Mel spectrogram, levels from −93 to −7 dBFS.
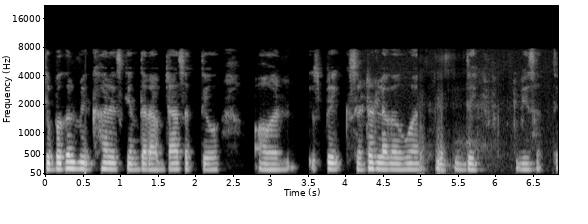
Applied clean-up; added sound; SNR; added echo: neural separator model SepFormer DNS4.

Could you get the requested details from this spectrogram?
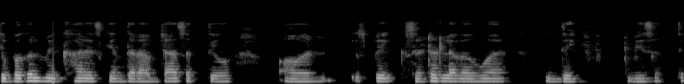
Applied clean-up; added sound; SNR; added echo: none; none; none; none.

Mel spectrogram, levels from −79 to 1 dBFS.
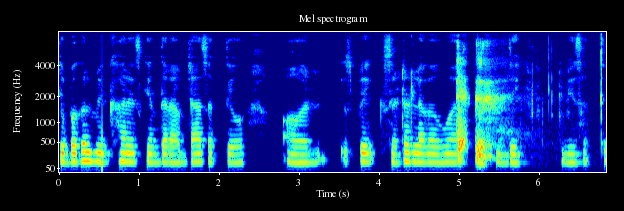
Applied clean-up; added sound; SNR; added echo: none; Cough; -2 dB; none.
